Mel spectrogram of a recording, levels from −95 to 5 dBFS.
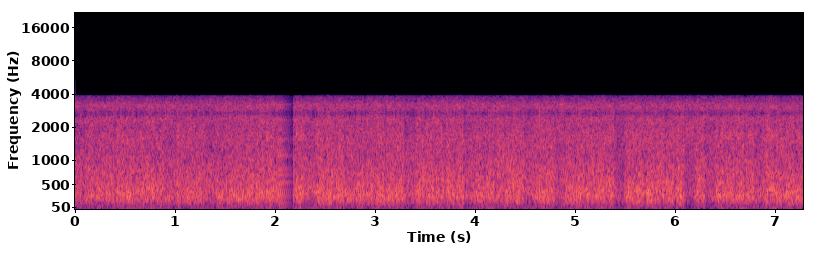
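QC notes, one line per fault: Throughout: GSM full-rate codec. The speech has a plainly audible buzzy, gravelly roughness, with the band limited to about 200 Hz to 3.6 kHz. The vocal tract is rebuilt from a coarse pulse excitation, and that texture fits the 13 kbps GSM full-rate codec.
2.04–2.19 s, 4.86–4.89 s, 6.96–7.01 s: lost GSM frames. Each gap rings with a rough, metallic hold instead of clean speech. It is longest at 2.04 s, about 140 ms, which fits seven missing frames. The settings of the last good frame are reused to cover each loss.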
